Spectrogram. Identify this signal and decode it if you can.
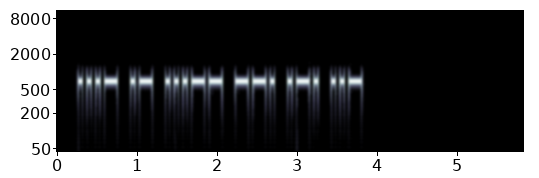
Morse code, heard as a keyed tone, about 22 wpm, 700 Hz. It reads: VA3GRU
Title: DXCC-100 Call Signs - 6 Characters - Repeated 2x - 22wpm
